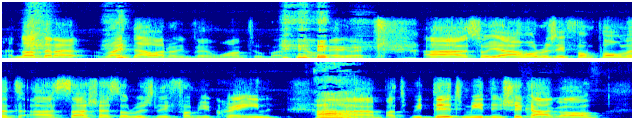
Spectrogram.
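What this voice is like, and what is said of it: Strong Polish accent. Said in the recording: “I'm originally from Poland... that's why I still have the strong accent... I couldn't really get rid of that accent”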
